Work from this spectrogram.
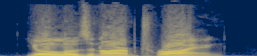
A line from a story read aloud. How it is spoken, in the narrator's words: snapped the dog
